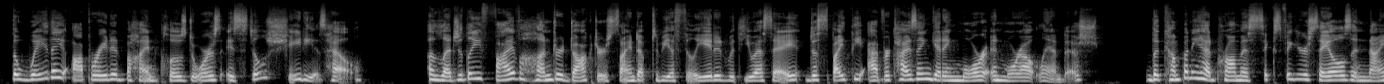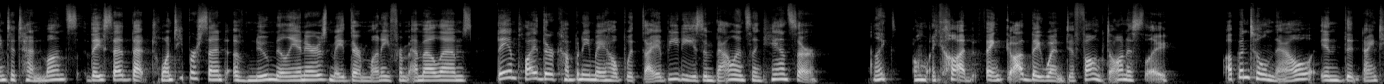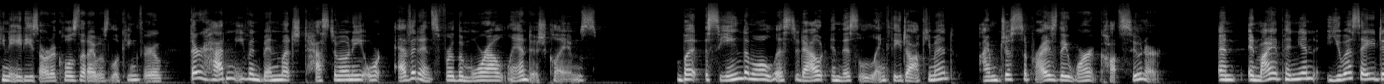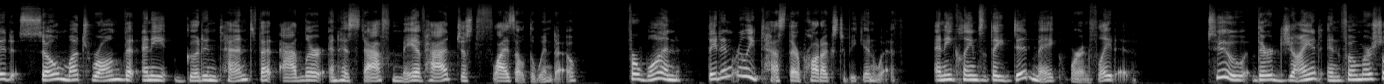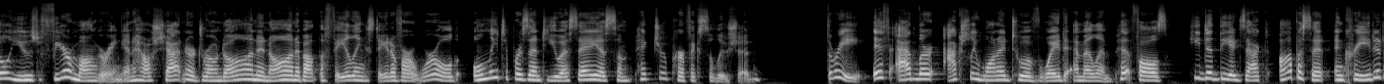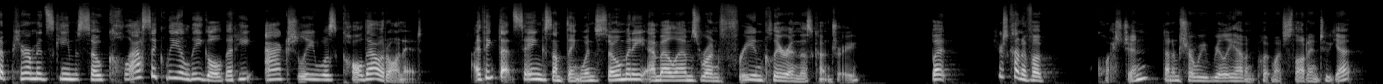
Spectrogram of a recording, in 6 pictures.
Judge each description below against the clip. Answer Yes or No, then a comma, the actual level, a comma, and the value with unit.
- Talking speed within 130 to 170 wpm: No, average, 185 wpm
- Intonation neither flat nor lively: Yes, average, 4.0 semitones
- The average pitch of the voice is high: Yes, high, 205 Hz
